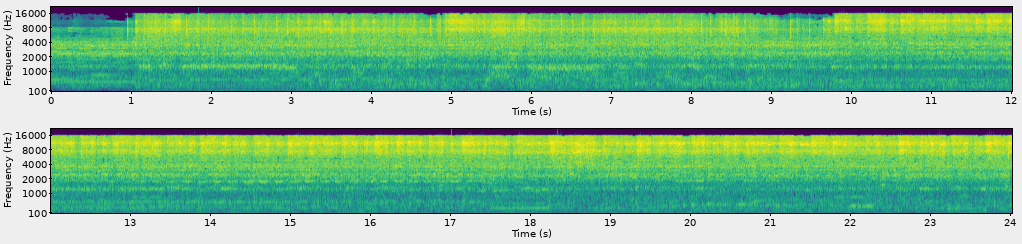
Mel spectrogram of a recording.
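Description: Black metal band playing live: a thinner keyboard-led passage gives way, about a second in, to the full band with distorted guitars and drums, loud and dense throughout.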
